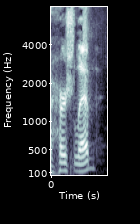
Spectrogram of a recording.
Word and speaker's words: Herschleb: All right, so at this time we're going to bring in our guest, Laura Herschleb.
